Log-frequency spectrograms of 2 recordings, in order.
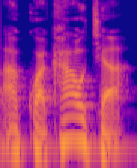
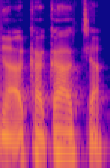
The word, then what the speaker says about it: aquaculture: know how to spell aquaculture for goodness sake I couldn't even pronounce it properly up to now I keep saying akakacha it's Aqua Culture farming in water okay as opposed to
